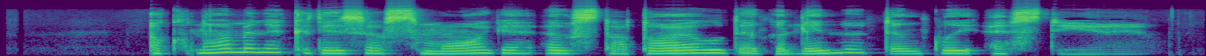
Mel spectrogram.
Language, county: Lithuanian, Vilnius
